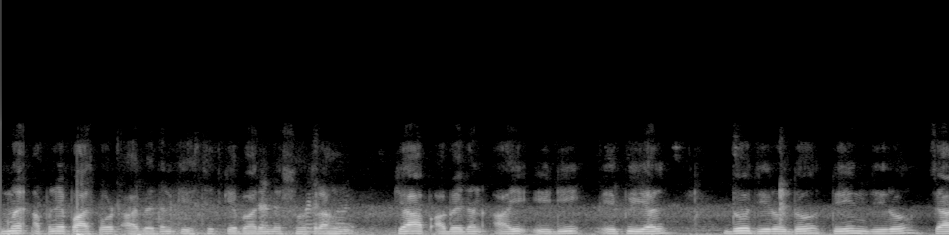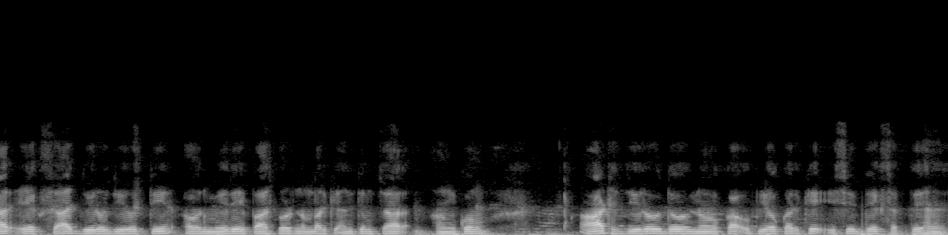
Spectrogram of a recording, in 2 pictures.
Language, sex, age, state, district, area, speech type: Hindi, male, 60+, Uttar Pradesh, Ayodhya, urban, read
